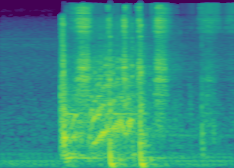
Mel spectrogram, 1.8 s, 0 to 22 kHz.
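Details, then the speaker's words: Free Craftsman DLT2000 lawn tractor, small twin engine, cranks briefly on a test battery with two sharp pops; owner suspects a blown head gasket. "You hear pops? Yeah. It's got some kind of blown something right there. Blown gasket? Head gasket? You hear the popping. That's not normal."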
